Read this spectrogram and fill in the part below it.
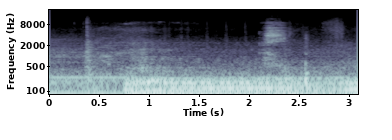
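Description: A vehicle slowly creeping past on a trail, a low steady engine rumble that swells after the first second and holds close and fairly loud, with a few faint knocks on top.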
